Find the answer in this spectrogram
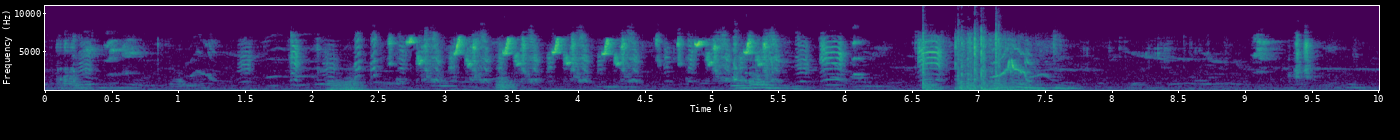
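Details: Budgerigars in a busy, irregular stream of high chirps and warbling chatter, with a wing-flap burst around the middle and quieter scattered calls toward the end.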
